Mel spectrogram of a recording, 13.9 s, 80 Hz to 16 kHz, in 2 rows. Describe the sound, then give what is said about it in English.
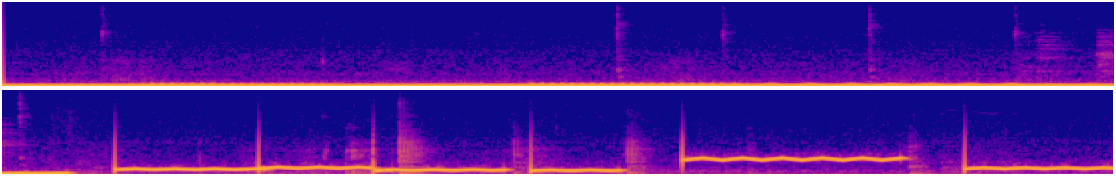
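Pure synthesizer sine tone, pitch-modulated in semitone steps, with an old sci-fi UFO warble. It starts low with small pitch steps and a fast wobble, then jumps between higher notes with rapid vibrato, separated by brief silences. “Right now, we're modulating it by 4 octaves up and down, I believe. Let's do it by semitone. If we make it short, it's faster.”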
